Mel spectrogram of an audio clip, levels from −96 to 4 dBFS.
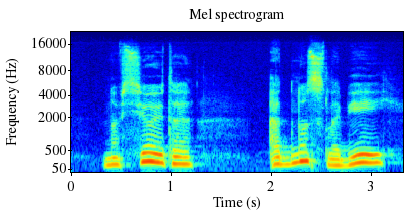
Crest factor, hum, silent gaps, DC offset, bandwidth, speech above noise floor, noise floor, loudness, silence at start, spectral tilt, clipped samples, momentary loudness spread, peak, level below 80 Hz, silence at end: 14 dB; none; none; under 0.1%; 16 kHz; 38 dB; -59 dBFS; -22 LUFS; 0.3 s; -6 dB/octave; under 0.1%; 11 LU; -8 dBFS; -70 dBFS; 0.2 s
